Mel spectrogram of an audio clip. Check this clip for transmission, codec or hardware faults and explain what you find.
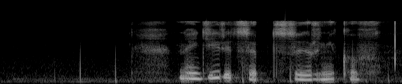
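One hardware fault runs through nearly the whole recording. From 0.15 s to 3.98 s the speech carries clock slip clicks: faint, evenly spaced ticks about every tenth of a second, around forty in all, clearest on the louder stretches. The likely cause is two devices running on unsynchronised clocks, roughly 200 ppm apart, so a single sample is dropped or repeated each time the drift adds up to one full sample.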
